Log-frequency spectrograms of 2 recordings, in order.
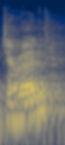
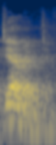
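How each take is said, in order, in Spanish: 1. El acento está en la segunda sílaba. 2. El acento está en la primera sílaba. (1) "en la U, perdón" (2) "y otros en la E"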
